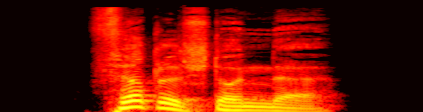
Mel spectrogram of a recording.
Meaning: quarter of an hour
- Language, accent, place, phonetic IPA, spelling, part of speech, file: German, Germany, Berlin, [ˈfɪʁtl̩ˌʃtʊndə], Viertelstunde, noun, De-Viertelstunde.ogg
